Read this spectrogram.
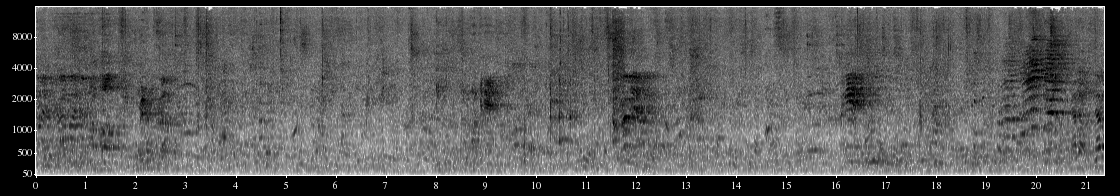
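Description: Voices of a crowd murmur and call out in a large echoing hall.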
